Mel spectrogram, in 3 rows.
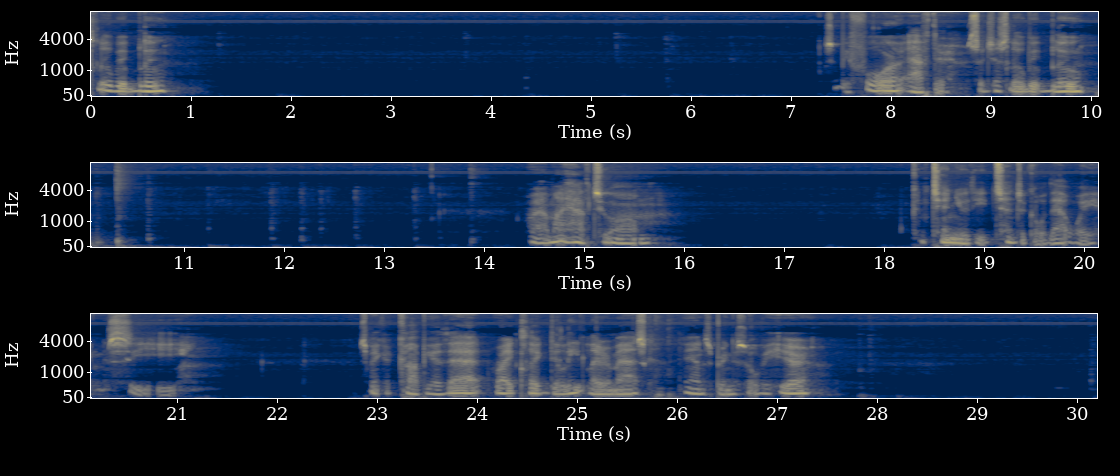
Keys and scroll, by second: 9.9 ctrl+s, 10.2 space, 23.2 ctrl+j, 27.7 ctrl+t.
